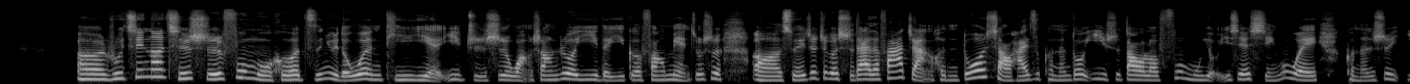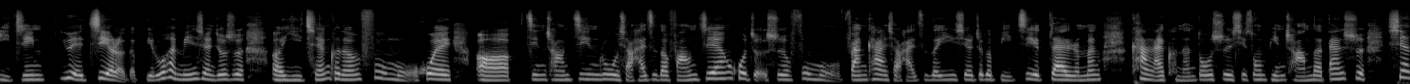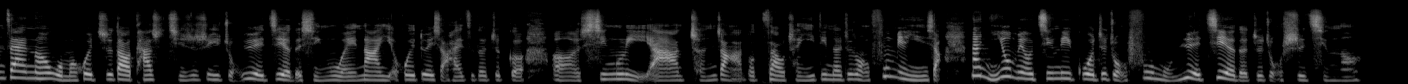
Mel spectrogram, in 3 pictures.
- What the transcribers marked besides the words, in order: none
- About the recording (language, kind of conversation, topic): Chinese, podcast, 当父母越界时，你通常会怎么应对？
